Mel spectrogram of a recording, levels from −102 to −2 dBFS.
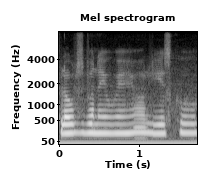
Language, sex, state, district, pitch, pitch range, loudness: Hindi, female, Uttar Pradesh, Varanasi, 200 Hz, 200-210 Hz, -21 LUFS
